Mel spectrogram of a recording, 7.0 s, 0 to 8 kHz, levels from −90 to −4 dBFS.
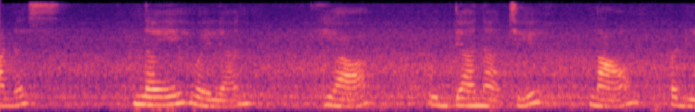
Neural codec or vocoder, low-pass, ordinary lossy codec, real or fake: none; 7.2 kHz; none; real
